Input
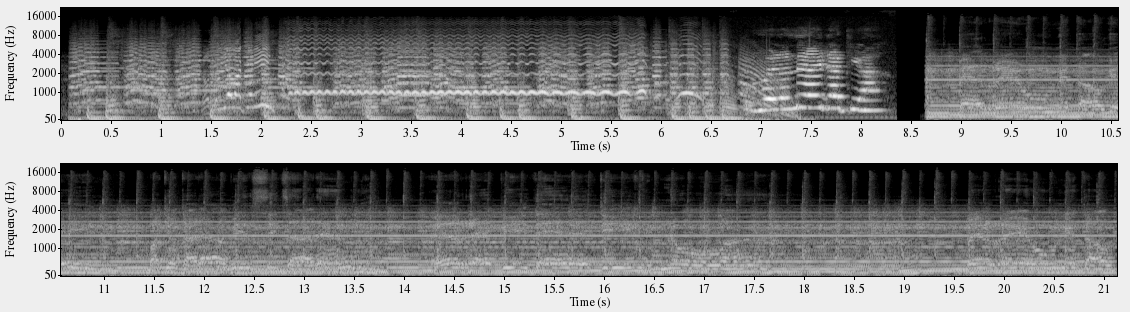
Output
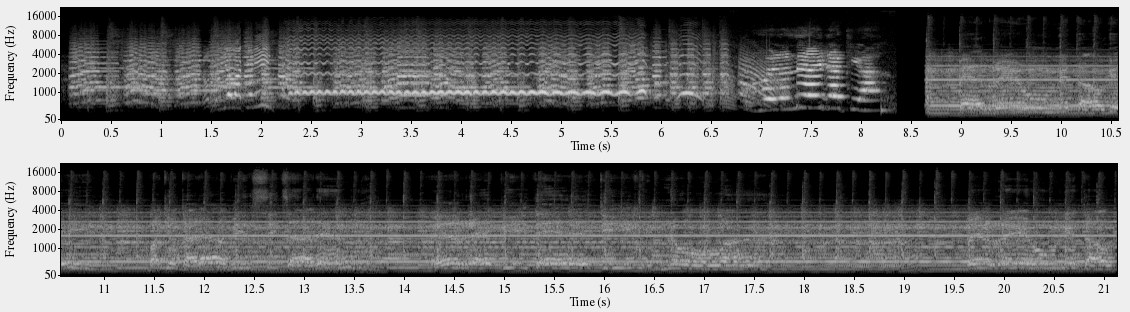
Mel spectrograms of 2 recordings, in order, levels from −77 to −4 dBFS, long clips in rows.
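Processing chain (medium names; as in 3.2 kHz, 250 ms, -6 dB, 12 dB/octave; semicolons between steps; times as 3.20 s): high-pass 970 Hz 24 dB/octave, from 8.20 s 440 Hz; trim -3 dB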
